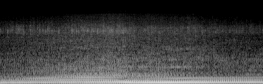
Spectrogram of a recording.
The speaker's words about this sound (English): Cars whiz by in a busy intersection in downtown Saginaw. Each and every one of them is being tracked by four cameras on nearby light poles at the intersection of Court Street and South Michigan Avenue.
